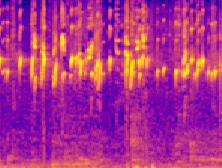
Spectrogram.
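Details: Female European goldfinch giving 'batbata' and 'sitsita' twitters to stimulate a male: lively, high, clinking chirps in short clusters, with a couple of soft low thumps midway.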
